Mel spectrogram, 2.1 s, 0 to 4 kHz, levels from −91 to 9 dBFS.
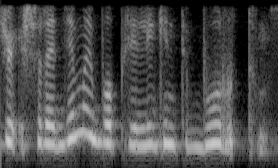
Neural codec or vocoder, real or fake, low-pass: codec, 24 kHz, 0.9 kbps, DualCodec; fake; 3.6 kHz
